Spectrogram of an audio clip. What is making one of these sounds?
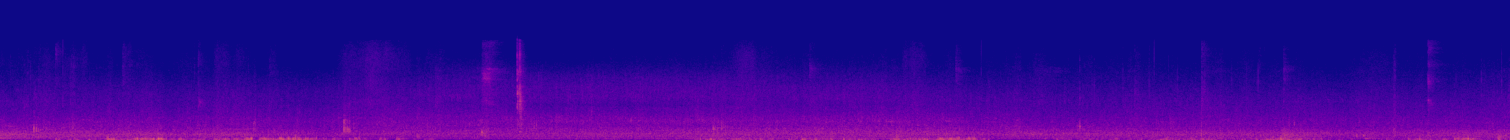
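Footsteps thud on a metal grating walkway.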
